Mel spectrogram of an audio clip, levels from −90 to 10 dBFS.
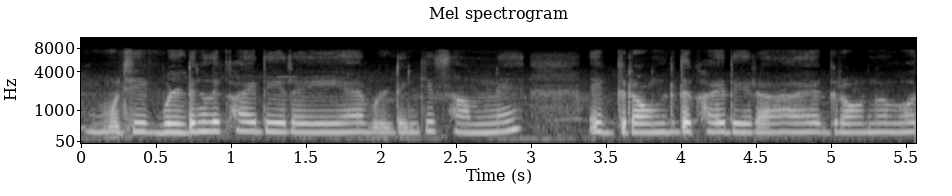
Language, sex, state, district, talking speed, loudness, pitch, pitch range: Hindi, female, Bihar, Jamui, 215 wpm, -19 LUFS, 255 Hz, 245-260 Hz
